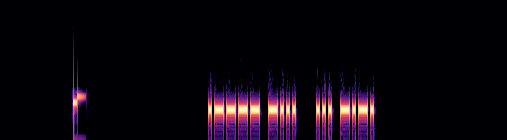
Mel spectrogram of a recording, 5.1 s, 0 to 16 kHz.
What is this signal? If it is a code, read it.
Morse code, heard as a keyed tone, about 40 wpm, 700 Hz. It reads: 1B SC
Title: Field Day Exchanges Encore - 40wpm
